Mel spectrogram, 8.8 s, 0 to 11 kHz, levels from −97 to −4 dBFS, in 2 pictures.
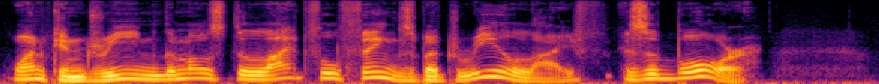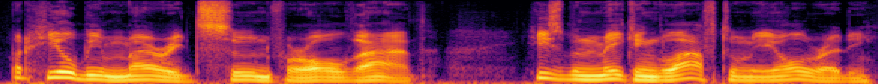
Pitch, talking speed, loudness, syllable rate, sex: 120 Hz, 190 wpm, -16 LUFS, 4.7 syllables/s, male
